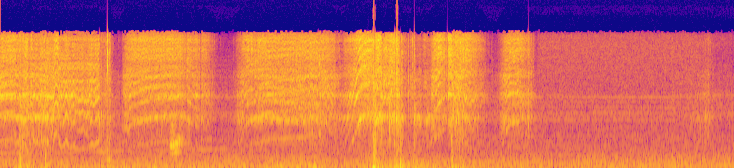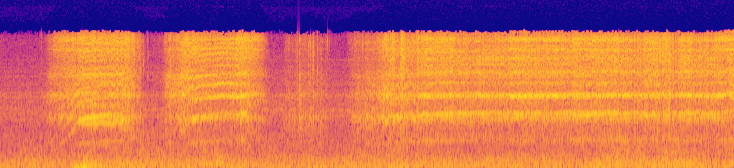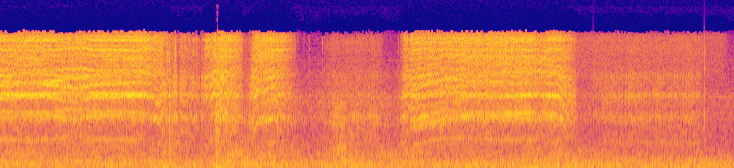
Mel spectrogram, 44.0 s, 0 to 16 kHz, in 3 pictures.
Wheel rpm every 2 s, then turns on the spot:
100, 100, 100, 160, 100, 10, 0, 20, 90, 110, 20, 140, 160, 160, 160, 160, 110, 40, 50, 160, 60, 20.
40-44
